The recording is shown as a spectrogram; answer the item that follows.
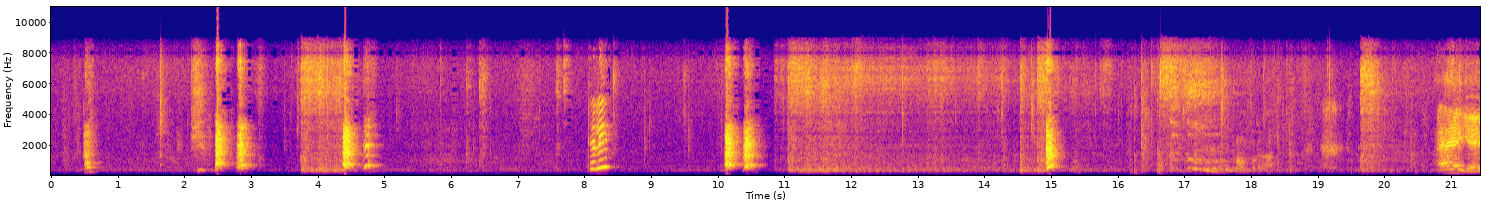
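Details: A female Siberian Husky demands attention because she doesn't want her owner playing a game, making irregular yowling and whining bursts, some sliding up and down in pitch, while a man speaks between and over the calls.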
